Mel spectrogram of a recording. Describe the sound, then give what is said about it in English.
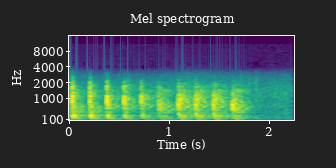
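A rapid run of about ten firm knocks on a wooden door of a rented back room at the head of a staircase, the door standing ajar, evenly spaced, with no voices, then a brief quiet tail. “Standing there knocking, I suddenly realized that the door was ajar.”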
